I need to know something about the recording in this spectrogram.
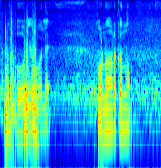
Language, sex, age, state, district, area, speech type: Malayalam, male, 45-60, Kerala, Kottayam, urban, spontaneous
